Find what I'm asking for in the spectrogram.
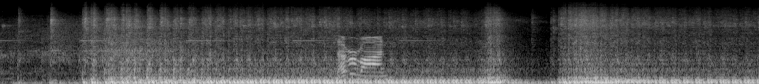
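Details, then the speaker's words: C5 Audi S6 4.2L V8 with tiptronic, first start after a timing belt job: starts after a bit, then a steady low V8 rumble settles into an even idle, in time, no misfire; coolant leaks still to fix. "we're live it's good and it ran great it sounded good it was in time the car was in time it's in time it wasn't misfiring or anything"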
